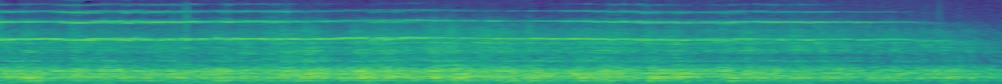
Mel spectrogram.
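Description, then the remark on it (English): A Key System electric commuter train comes down the ramp from the Bay Bridge into a terminal with a steady broad rumble and a high, sustained metallic whine from its wheels and motors, holding level throughout with no talking. “Sure, one of the key system trains. It's going into the terminal. Listen to it.”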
